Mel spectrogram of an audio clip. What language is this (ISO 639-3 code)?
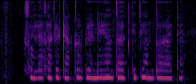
mar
